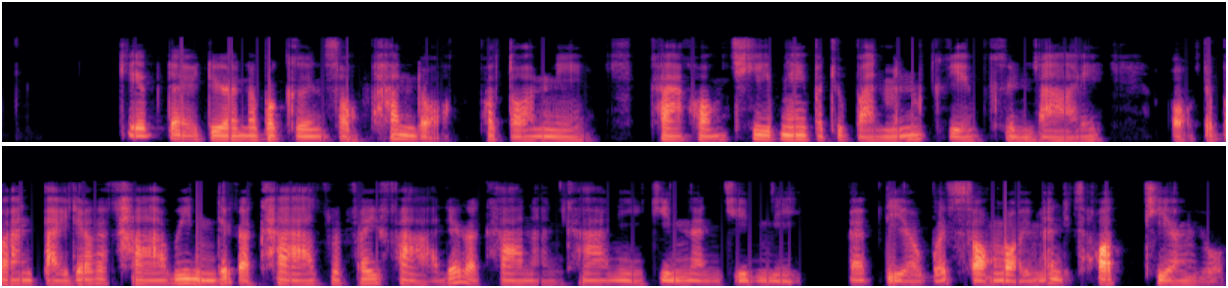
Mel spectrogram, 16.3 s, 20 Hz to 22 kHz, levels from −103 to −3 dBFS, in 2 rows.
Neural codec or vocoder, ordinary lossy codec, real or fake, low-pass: none; none; real; none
